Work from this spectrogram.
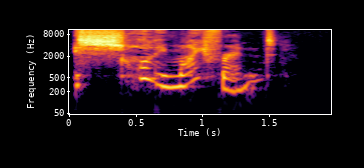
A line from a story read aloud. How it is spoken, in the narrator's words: Emily pleaded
